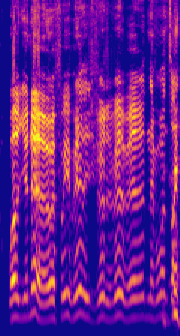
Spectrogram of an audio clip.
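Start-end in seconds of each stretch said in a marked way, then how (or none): 0.1-1.1 loud, sudden, random put-on British accent. Describing a silent movie character who finally talks: random British accent. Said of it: "he has this like random British accent".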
